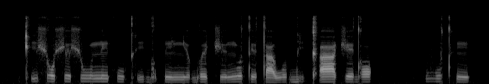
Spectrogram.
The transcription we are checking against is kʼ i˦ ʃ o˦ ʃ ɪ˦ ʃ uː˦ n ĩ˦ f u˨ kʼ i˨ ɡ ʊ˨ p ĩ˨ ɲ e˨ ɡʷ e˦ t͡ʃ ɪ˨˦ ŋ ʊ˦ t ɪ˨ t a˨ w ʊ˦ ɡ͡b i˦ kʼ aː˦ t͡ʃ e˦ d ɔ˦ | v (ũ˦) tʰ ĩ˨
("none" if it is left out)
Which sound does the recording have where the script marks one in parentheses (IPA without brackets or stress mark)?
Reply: u˦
